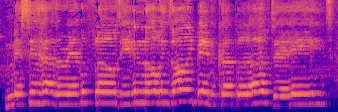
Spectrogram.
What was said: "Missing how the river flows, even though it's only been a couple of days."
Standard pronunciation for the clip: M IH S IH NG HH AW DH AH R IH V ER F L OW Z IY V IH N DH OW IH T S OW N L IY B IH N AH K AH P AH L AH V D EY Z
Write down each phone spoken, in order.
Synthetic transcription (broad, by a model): M IH S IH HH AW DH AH R IH V ER F L OW Z IY V IH N DH OW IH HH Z OW N L IY B IH N AH K AH P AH L AH V D EY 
